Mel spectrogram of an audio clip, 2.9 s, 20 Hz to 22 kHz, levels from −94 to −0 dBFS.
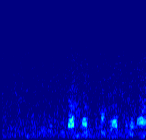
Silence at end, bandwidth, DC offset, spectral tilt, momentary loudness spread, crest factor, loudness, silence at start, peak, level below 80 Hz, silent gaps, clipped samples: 0 s; 7.4 kHz; under 0.1%; -3.5 dB/octave; 7 LU; 20 dB; -64 LUFS; 0.05 s; -46 dBFS; under -90 dBFS; none; under 0.1%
